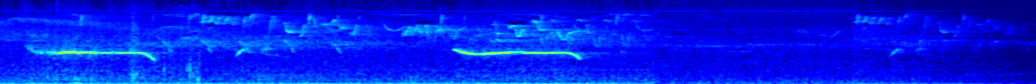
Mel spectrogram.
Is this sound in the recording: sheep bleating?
no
